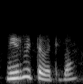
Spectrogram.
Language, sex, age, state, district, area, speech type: Sanskrit, female, 18-30, Karnataka, Dharwad, urban, conversation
